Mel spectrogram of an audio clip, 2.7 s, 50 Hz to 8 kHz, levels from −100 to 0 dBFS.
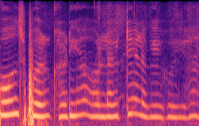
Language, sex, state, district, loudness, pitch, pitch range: Hindi, female, Himachal Pradesh, Shimla, -19 LUFS, 285 Hz, 275-310 Hz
